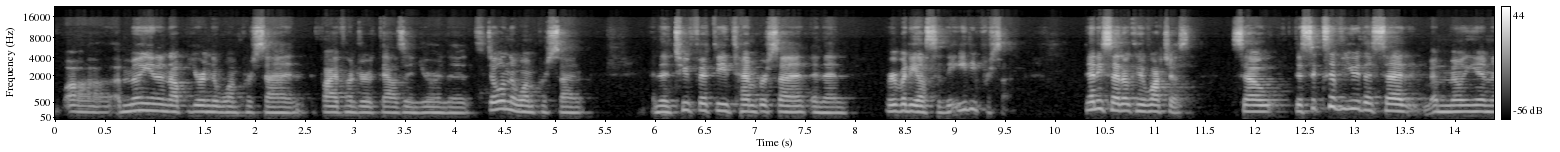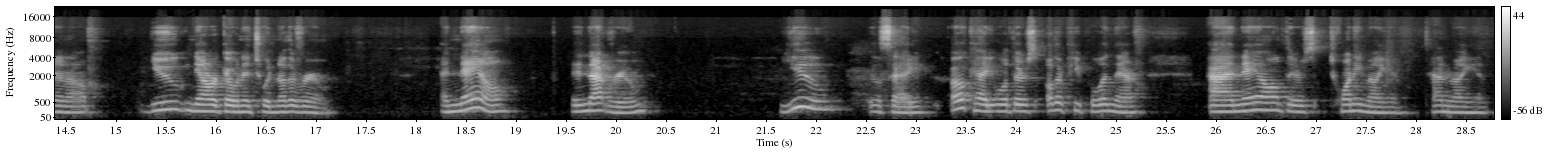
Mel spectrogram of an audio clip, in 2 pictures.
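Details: Adult woman speaking; typical speech.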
